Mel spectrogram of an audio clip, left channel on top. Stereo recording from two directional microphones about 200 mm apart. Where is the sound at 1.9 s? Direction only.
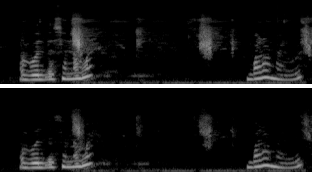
15° left (ahead or behind).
